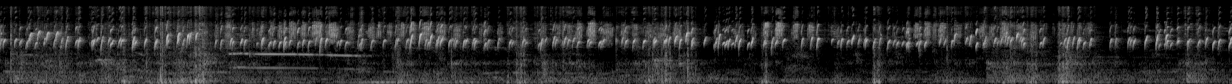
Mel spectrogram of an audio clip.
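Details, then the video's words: Several European goldfinches chattering to one another to announce their presence, known locally as 'bitbita': rapid bright twittering notes fill the whole stretch, with a clear descending whistle early on. "بتبتة وستستة, لمساعدة الحسون على التغريد"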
